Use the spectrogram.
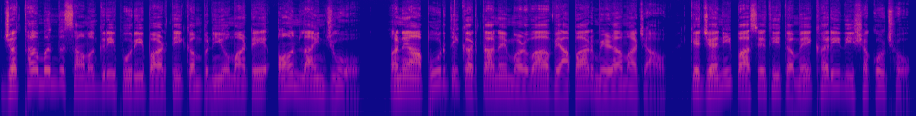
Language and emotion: Gujarati, neutral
